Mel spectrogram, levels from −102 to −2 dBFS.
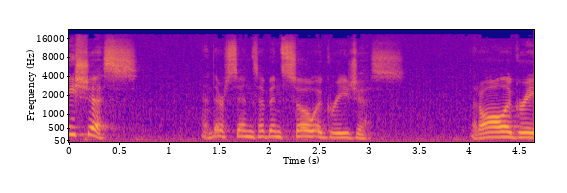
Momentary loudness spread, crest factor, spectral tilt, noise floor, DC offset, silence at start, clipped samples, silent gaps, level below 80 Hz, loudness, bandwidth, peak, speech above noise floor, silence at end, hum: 17 LU; 16 dB; -3.5 dB/octave; -50 dBFS; under 0.1%; 0 s; under 0.1%; none; -58 dBFS; -26 LUFS; 19 kHz; -10 dBFS; 25 dB; 0 s; 60 Hz at -55 dBFS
